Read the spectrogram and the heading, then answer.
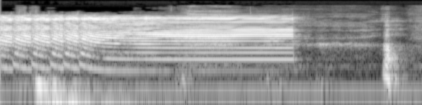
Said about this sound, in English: we have an alarm that Sam is in control of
